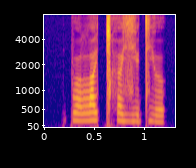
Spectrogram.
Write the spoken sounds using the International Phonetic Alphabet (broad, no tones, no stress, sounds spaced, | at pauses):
p u lˠ i ǀʰ ə zʲ ɔ tʲ ʊ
